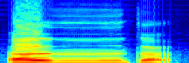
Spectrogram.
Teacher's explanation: Cara membacanya adalah suara nunnya disamarkan ke huruf ta, anta. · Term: ikhfa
